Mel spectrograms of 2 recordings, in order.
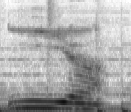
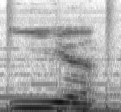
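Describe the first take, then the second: First: The vowel slides in from a glide at the start. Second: The vowel slides in from a glide at the start.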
